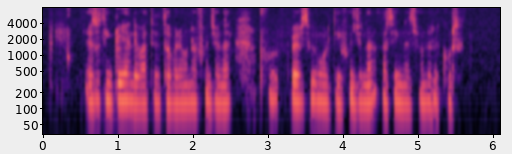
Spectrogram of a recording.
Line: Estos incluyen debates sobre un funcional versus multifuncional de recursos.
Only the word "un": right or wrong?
wrong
